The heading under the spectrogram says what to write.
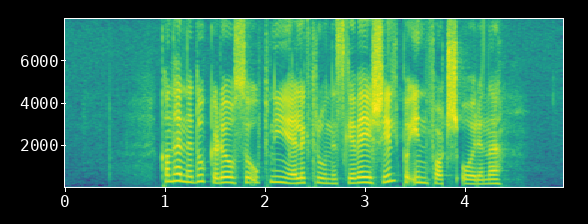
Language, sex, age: Norwegian, female, 26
